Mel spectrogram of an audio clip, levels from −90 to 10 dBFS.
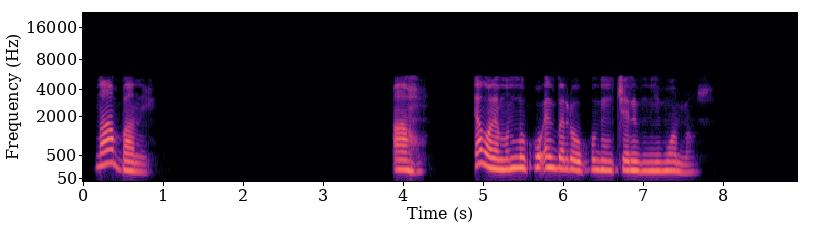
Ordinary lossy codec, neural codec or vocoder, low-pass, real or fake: none; autoencoder, 44.1 kHz, a latent of 192 numbers a frame, MeloTTS; 5.4 kHz; fake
